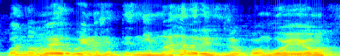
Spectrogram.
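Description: A man's voice: high-pitched, moderate pace. A young man with a Mexican Spanish accent, chatting casually and rambling with lots of slang and swearing. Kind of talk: casual chat. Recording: echoey room, dull lo-fi sound, music behind.

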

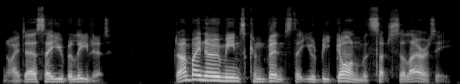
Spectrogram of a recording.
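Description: A reader acts out a reserved, proud gentleman from a classic novel. The delivery is formal, measured and coolly precise, at a middling pitch in a dry recording. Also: very animated, no room sound, close to an everyday voice. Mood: critical. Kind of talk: classic novel audiobook dialogue.

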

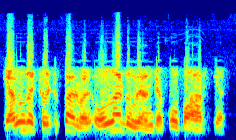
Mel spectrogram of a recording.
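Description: A man's voice: on the high side, very animated, quick pace, a little mellow, slightly rough, no echo, lo-fi sound. A man calling in to tell a personal horror story, in an agitated, emphatic manner. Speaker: caller.

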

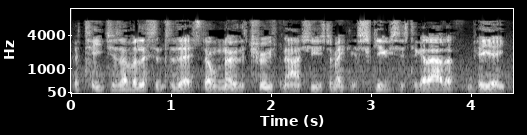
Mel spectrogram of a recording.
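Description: Chatty dad with a deep voice. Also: male voice, little pitch movement, fast talker, sharp tone, dull audio, slight background noise. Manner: chatty, joking, teasing. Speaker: host and father on the school run. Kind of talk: casual chat while driving. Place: inside a car on the road. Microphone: phone voice recorder.

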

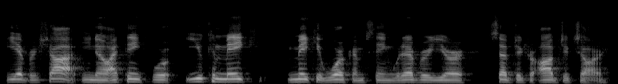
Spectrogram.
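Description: A man, a photographer, talking in a casual, halting way with lots of fillers. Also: fairly low pitch, steady tone, fairly bright tone, recorded from a distance. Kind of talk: casual podcast chat.

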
